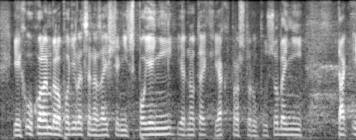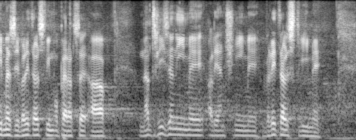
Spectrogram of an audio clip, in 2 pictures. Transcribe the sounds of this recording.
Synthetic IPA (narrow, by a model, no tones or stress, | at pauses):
jɛjɪxuːko̞lɛmbɪlo̞po̞ɟiːlɛt̪t͡sɛnazajɪʃcɛɲiːspo̞jɛɲiːjɛdno̞t̪ɛkjakfpɾo̞st̪o̞ɾupuːso̞bɛɲiː | t̪akɪmɛzɪvɛlɪt̪ɛlst̪viːmʔo̞pɛɾat͡sɛʔa | nadr̝iːzɛniːmɪʔalɪant͡ʃɲiːmɪvɛlɪt̪ɛlst̪viːmɪ̰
